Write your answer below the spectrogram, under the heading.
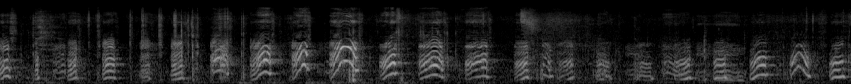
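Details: Several five-day-old Saluki puppies whimpering together: a steady stream of short, arched, squeaky whines, roughly two or three a second, overlapping and varying in loudness, with a brief higher squeal partway through.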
